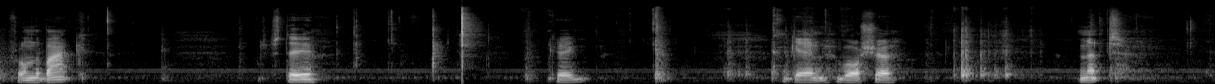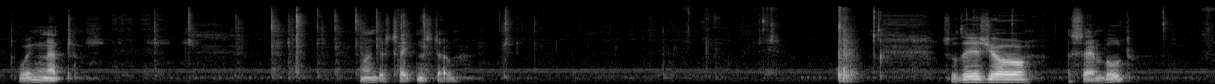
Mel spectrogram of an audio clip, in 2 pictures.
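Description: Small metal parts click and tap as they are handled and fitted together.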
